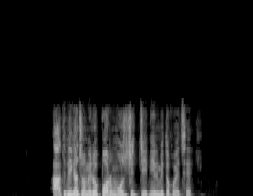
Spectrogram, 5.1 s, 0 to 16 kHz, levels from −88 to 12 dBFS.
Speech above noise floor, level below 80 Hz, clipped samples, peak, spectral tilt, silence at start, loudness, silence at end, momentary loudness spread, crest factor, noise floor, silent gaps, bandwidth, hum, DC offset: over 72 dB; -60 dBFS; under 0.1%; -2 dBFS; -5.5 dB/octave; 1.05 s; -18 LUFS; 1.25 s; 10 LU; 18 dB; under -90 dBFS; none; 7.8 kHz; none; under 0.1%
